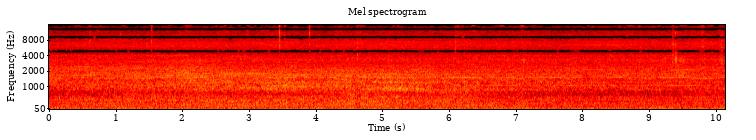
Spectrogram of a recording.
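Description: Steady low outdoor background rumble, even throughout, with no distinct events.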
